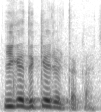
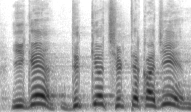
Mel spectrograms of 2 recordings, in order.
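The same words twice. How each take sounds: First: Said in the usual way. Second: 이게 느껴질 때까지 drawn out slowly, 이게 leaned on; slow, weighted repeat. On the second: Shown as a demonstration. Preacher to congregation, repeating the key phrase slowly. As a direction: stretch 이게 느껴질 때까지 out word by word. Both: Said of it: "이게 느껴질 때까지 기도해야 되는 거예요".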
